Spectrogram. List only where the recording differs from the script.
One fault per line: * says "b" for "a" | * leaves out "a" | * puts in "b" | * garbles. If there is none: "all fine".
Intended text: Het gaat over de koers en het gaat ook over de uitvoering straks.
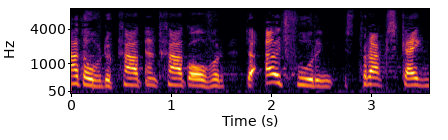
* says "gaat" for "koers"
* leaves out "ook"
